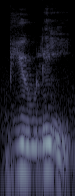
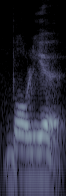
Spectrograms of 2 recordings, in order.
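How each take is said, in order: First: The name is pronounced the English way. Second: The name is pronounced the French way. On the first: The speaker calls it right. "the right pronunciation for it is Beaulieu" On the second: The speaker calls it wrong. "I thought it was a French city... I went with Beaulieu"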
